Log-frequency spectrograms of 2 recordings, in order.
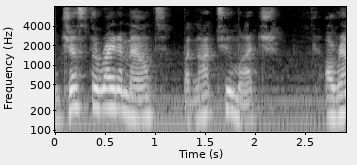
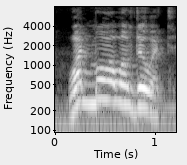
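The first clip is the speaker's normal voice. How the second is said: very loud, high call; rally them for one more; shouted; 7 semitones higher, 9 dB louder than usual. A narrator's reading. Old green grasshopper calling out from the tunnel, loud. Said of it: "shouted the old green grasshopper".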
